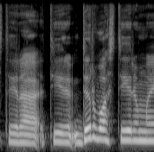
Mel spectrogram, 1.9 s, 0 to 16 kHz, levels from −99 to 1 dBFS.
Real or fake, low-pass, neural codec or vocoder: real; 14.4 kHz; none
